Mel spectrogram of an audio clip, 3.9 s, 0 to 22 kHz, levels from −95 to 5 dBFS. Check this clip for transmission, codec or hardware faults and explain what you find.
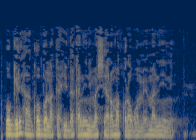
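One fault runs through the whole clip: audible codec damage, most likely from MP3 compression. Weaker spectral detail flickers in and out between frames, giving the speech a watery, swirling texture with chirpy, metallic s sounds and softened consonant attacks. The damage level fits a low bitrate around 48 kbps, where the encoder discards bands to save bits. A simple low-pass filter would remove treble but leave the remaining sound steady, without the frame-to-frame warble.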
